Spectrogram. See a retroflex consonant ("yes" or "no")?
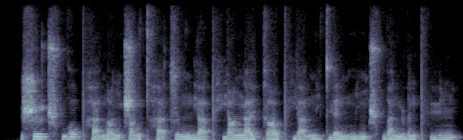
yes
